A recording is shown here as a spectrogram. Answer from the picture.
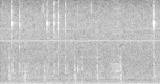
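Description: A few faint, scattered clicks from a computer mouse and keyboard while working through dialog boxes on a computer, over a steady low hum.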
